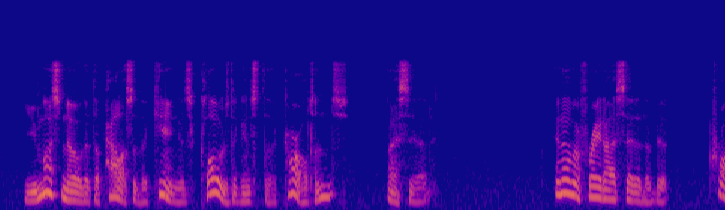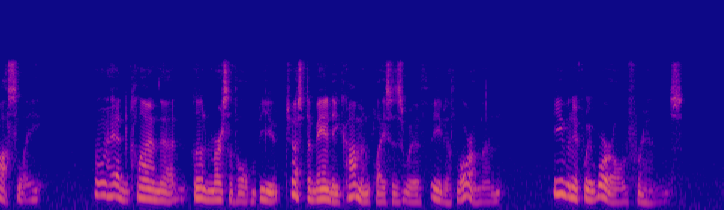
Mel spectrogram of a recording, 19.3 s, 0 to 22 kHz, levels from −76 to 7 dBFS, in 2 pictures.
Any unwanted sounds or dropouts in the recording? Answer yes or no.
no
